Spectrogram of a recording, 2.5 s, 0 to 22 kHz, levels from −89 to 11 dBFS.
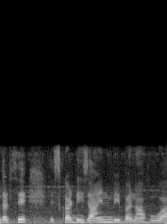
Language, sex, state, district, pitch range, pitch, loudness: Hindi, female, Bihar, Katihar, 205-230 Hz, 215 Hz, -17 LUFS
